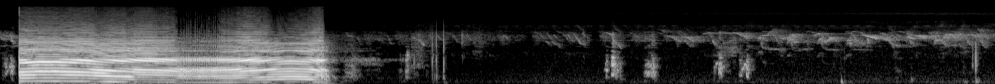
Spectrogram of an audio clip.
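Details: Village cow mooing: a single loud, drawn-out moo of about three seconds with rich stacked harmonics, then quieter background of bird chirps and scattered clucking-like calls.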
